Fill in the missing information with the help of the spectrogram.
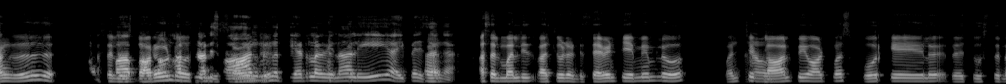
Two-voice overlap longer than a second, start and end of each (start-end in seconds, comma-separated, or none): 1.0-2.7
